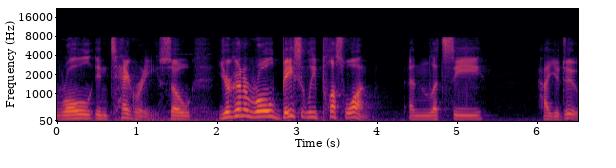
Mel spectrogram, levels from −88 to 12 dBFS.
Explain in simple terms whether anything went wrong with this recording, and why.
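Nothing went wrong: the speech has simply passed through ordinary G.722 wideband telephone coding, which leaves at most a faint trace, and no faults can be heard.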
